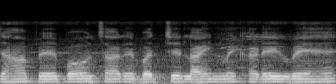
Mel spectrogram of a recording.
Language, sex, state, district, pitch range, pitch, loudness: Hindi, male, Uttar Pradesh, Deoria, 125-130 Hz, 125 Hz, -13 LUFS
